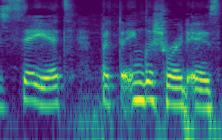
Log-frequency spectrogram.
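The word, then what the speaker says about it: שית: Another one is Shin, Yod, and Tav together. It is read say it, but the English word is thorns.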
